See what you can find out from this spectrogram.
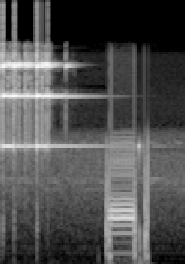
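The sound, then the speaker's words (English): A bicycle bell is rung as a stand-in for a long-distance telephone line tone: one sustained bright metallic ring, then two quick short dings. “I'll use my bell this time.”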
